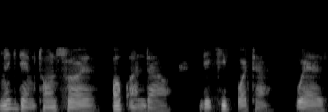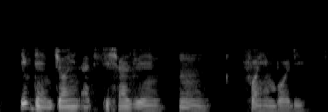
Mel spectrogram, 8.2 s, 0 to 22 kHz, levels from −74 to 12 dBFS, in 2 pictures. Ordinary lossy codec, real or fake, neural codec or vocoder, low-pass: AAC, 24 kbps; real; none; 3.6 kHz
